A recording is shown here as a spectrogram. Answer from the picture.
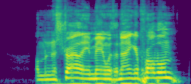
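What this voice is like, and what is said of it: Angry Australian man character voice. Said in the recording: “I'm just going to do the voices ... good ochre Australian man ... A bit angry, yeah.”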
